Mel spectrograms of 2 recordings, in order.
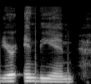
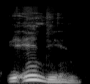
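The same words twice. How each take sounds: First: It is pronounced clearly and carefully. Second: It is said in a Southern accent. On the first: "like clearly pronounce it" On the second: "they had their southern accents"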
